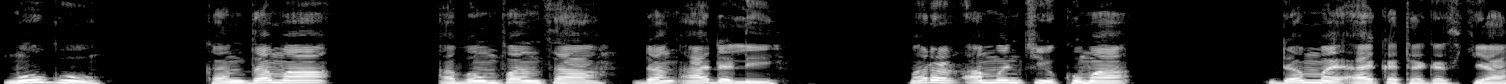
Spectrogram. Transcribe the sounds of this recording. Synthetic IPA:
muː˦ɡʷuː˨ | kɐ˨nzɐ˦ma˦ | ʔa˨bɪ˦mɸɐ˦nsaː˦dɔ˦ŋʔaː˦dɐ˨liː˦ | mɐ˦ɾɐ˨rʔa˦mɪ˦nt͡ʃiː˨kʷʊ˦ma˦ | dɔ˦mːa˨jʔa˦jkɐ˨ta˨ɡɐ˦s̬kʲɪ˦jaː˦

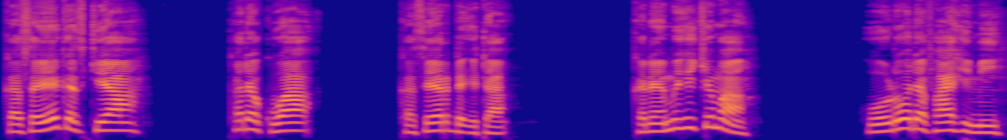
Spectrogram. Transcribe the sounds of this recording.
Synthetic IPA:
ka˨sɐ˨je˦ɡɐ˨s̬kʲɪ˦jaː˦ | kɐ˦da˨kʷʊ˨wa˦ | ka˨sɐ˦jɐ˦rda˨ʔɪ˦ta˦ | ka˨neː˨mi˦hɪ˦kʲɪ˦maː˨ | hoː˨ɽoː˦da˨ɸaː˦ɦɪ˨miː˦

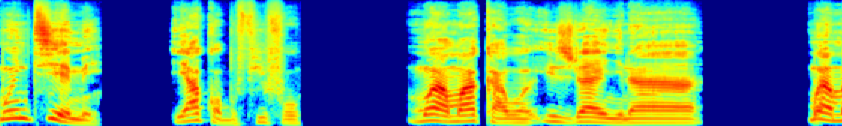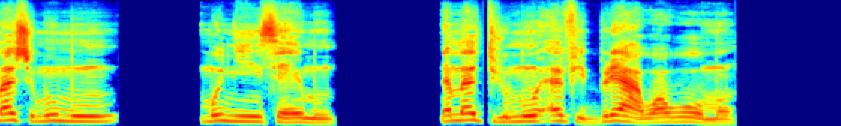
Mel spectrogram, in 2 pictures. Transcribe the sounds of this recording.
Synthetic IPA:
mʊ̃˦n̩˦tʰi˦e˨mɪ̰̃˨ | ja˦kʰɔ˨bfi˦fʊ˨ | mʊ̃˦a˨mʊ̃˦a˦kʰa˨wɔ˨i˦s̬ɾa˦ɛ˨lɲĩ˨nãː˦ | mʊ̃˦a˨m˦æ˦sʊ̃˨mũ˦mũ˦ | mʊ̃˦ɲĩ˦n˦sɛ̃˦i˦mũ˦ | nã˨mæ˦tʰu˨ɾu˨mũ˦æ˦fi˨bɾi˦a˨wɔ˦wʊ˦˨mʊ̃˦

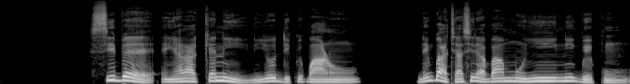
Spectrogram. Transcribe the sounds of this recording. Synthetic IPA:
si˦bɛ˦˨ɛ˨j̃ĩ˧a˧ɾa˧kɛ˦nĩ˦˨nĩ˨˦joː˦di˨˦k͡pi˦k͡pa˧ɾ̃ũ˧ | nĩ˦ɡ͡ba˦˨ti˨˦a˧si˦ɾi˦a˦˨ba˦mũ˦˧j̃ĩ˦nĩ˦i˦˨ɡ͡be˨kũ˨

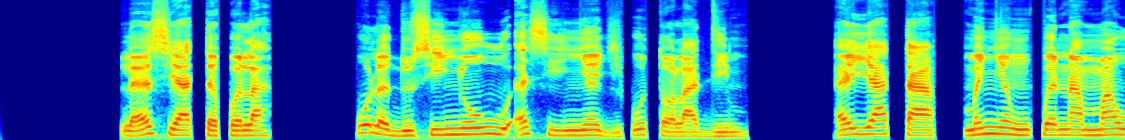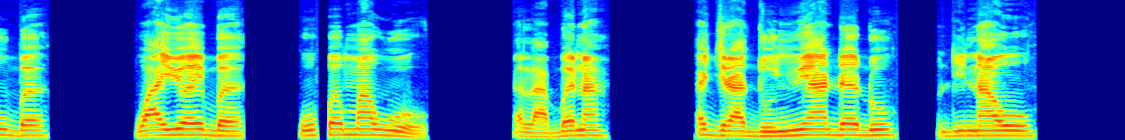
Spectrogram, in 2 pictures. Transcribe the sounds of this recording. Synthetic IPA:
lɛ˨e˦si˨a˨t̪ɛ˨ɸɛ˦la˦ | wo˦lɛ˨d̪u˨si˨ɲɔ̃˦wu˦ʔe˦si˨ɲɛ̃˦d͡ʑi˨ɸo˦t̪ɔ˨la˦d̪i˦m | ɛ˦ja˦t̪a˦ | mɛ̃˦ɲɛ̃˦ŋũ˦k͡pɛ˦nã˦mã˦wu˦bɛ˦ | wo˦a˨jɔ˦ɛ˦bɛ˦ | wo˦ɸɛ˦mã˦wu˦o˨ | ɛ˦la˨bɛ˦nã˦ | ɛ˦d͡ʒɾa˨d̪u˨ɲũ˦a˨ɖɛ˦ɖo˦ | ɖi˦nã˦wo˦

